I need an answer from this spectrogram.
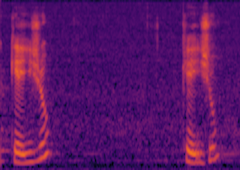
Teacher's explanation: eu não escuto esse U então aqui é um dígrafo · Quando eu escrevo a palavra queijo, queijo, esse QU é como se eu escrevesse assim, ó, queijo, tá? Eu não escuto esse U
